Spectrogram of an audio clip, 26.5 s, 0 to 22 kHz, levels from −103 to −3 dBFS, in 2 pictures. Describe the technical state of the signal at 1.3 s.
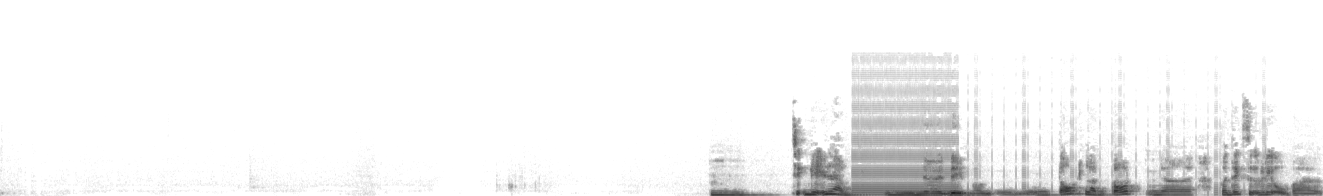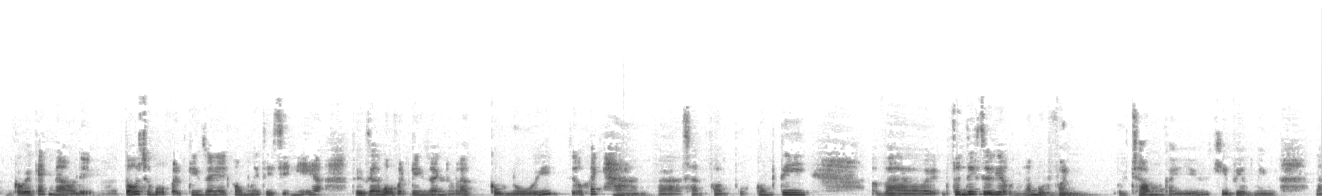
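At 1.3 s the speech signal is intact, with no audible dropout, distortion, clipping or other fault at that moment.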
